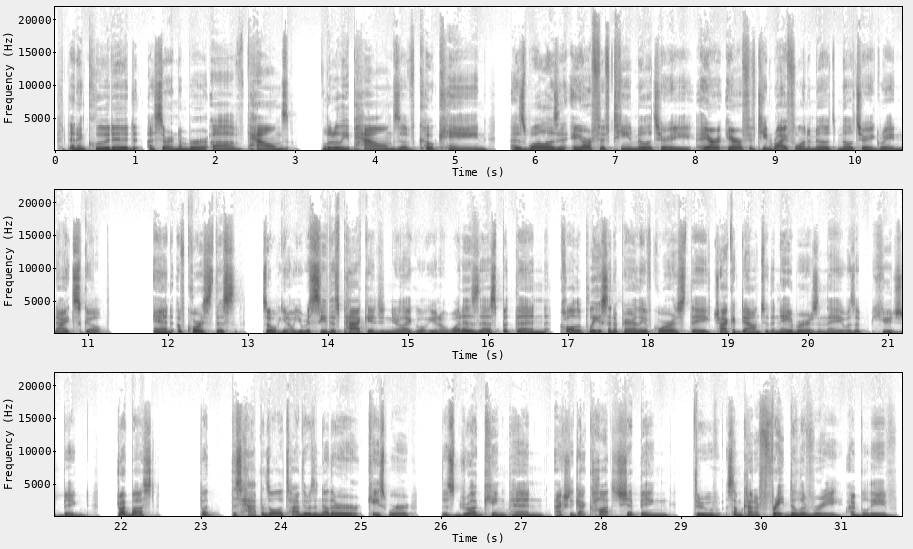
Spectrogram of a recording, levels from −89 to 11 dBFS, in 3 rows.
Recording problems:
uneven, jittery; strongly; from 1 to 30 s

